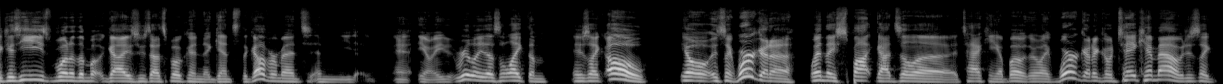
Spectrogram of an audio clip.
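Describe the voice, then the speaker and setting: A man's voice: a little high, lively intonation, fairly quick, fairly bright tone, no room sound. A man co-hosting a casual film discussion, enthusiastic and emphatic, often repeating himself. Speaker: podcast co-host reviewing a film.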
